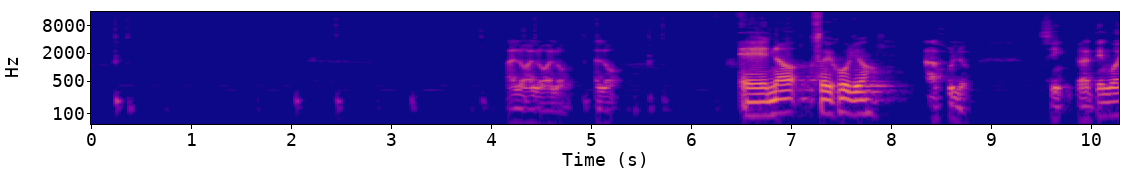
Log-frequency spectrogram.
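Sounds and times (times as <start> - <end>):
faint steady hum: 0.0 - 10.2
computer mouse clicking: 0.2 - 0.5, 1.4 - 5.9
speech: 4.2 - 5.4, 6.5 - 8.9, 9.5 - 10.2.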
